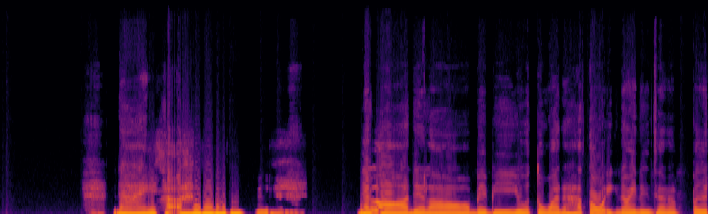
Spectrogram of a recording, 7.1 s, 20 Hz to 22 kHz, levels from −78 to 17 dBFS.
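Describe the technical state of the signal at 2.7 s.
At 2.7 s the speech is hard clipped, as it is across the entire recording. The signal was driven about 11 dB beyond what the chain could pass, so every peak that exceeded full scale was cut flat, with roughly one sample in twenty affected. Those squared-off tops generate high-order harmonics well above the speech band, heard here as a harsh, gritty fuzz riding on each louder syllable.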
